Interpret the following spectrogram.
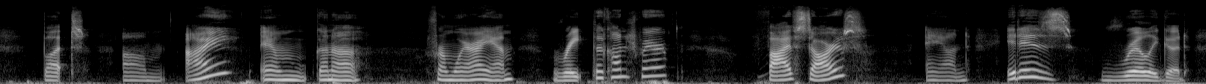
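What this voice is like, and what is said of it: Slight Texas accent. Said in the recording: “my semi Texas accent, just with the R's and stuff”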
